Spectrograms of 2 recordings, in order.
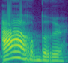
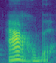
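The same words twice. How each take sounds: First: The final R sound is pronounced. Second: The final R sound is dropped. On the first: This is the standard French form. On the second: This is how Acadians said it.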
